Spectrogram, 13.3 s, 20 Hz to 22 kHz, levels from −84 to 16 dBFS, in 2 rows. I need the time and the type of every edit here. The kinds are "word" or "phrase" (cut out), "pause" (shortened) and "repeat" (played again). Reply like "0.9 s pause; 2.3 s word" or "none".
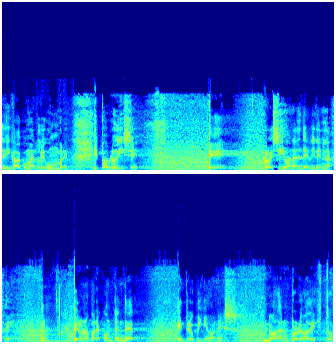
none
